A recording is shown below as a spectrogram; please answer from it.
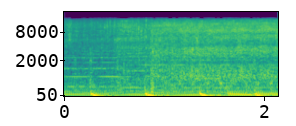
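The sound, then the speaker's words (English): Pork searing skin side down in a hot pan gives a steady, bright sizzle and crackle, broken by four soft low thumps at even intervals. “Get your pork skin side down.”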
